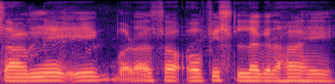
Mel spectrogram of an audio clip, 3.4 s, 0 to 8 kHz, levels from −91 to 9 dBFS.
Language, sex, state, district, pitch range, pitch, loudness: Hindi, male, Uttar Pradesh, Lucknow, 125-140 Hz, 130 Hz, -15 LUFS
